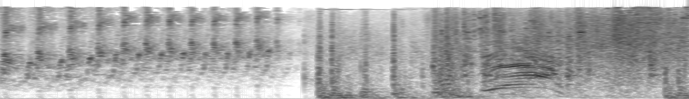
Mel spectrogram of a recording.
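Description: After a soft, steady rhythmic patter, a person falls with a sudden loud thud that bursts into a long, clattering crash of a shattering crystal chandelier, with bright tinkling pieces of glass and crystal ringing on as the debris settles.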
